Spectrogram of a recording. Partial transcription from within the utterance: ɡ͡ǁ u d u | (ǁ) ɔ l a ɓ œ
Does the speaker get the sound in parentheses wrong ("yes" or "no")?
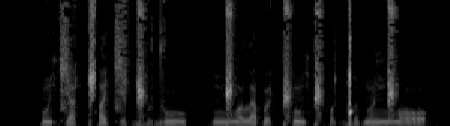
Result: yes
